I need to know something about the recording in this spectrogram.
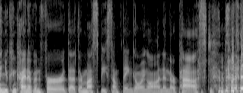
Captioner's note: laughing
